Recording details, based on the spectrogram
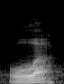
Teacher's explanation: It's fairly common in modern Scots for l to be fairly velarized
